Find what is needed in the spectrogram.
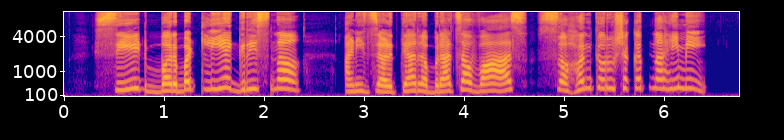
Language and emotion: Marathi, disgusted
